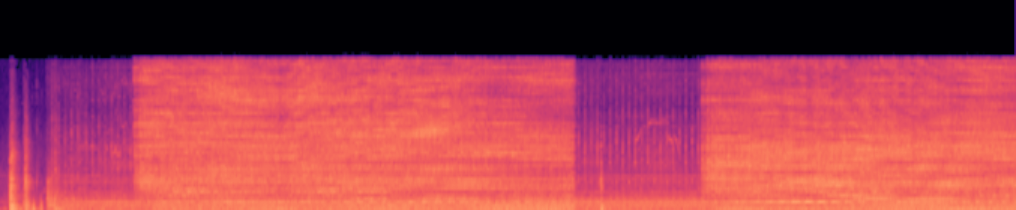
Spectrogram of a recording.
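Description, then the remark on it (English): A belt grinder fitted with a second, finer abrasive belt whirs steadily as a blade is pressed against it to remove scratches left by the previous belt, giving a continuous abrasive rasp with brief dips when the blade is lifted off, no voices present. “We're moving on to another, even finer abrasive.”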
